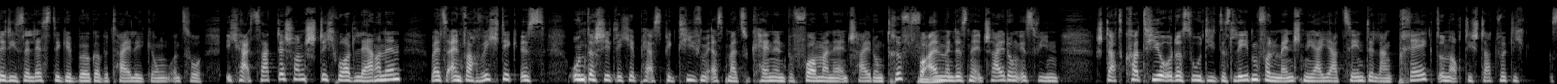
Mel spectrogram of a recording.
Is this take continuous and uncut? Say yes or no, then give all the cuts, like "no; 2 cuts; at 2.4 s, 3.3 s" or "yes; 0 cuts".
no; 1 cut; at 2.2 s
